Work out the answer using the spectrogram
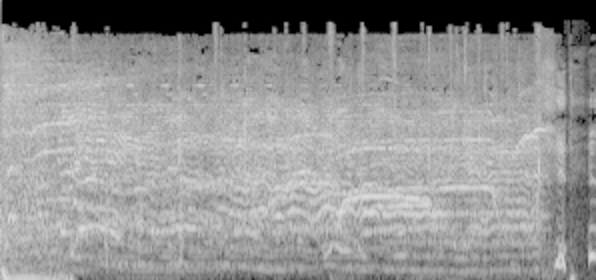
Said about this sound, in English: So you were actually at the show, and all the girls were just, like, screaming nonstop. Oh, and it was just insane.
